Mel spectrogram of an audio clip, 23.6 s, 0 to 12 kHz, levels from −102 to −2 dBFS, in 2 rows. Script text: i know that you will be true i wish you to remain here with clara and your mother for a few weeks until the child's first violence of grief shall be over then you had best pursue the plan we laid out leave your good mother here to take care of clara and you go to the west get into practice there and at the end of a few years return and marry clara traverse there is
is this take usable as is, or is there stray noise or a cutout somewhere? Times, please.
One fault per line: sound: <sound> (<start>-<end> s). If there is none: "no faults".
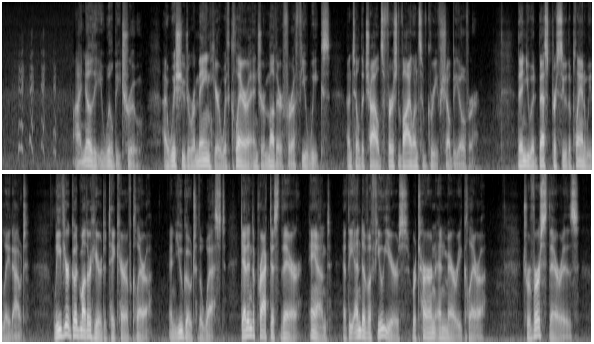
sound: laugh (0.2-1.1 s)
